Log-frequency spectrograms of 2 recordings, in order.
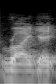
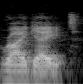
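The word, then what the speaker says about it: Reigate: but if you if you Google um uh Ryate crop circle 2016, you'll you'll see what I'm talking about. How do we spell that? Oh, um R E I G A T Ryate.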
